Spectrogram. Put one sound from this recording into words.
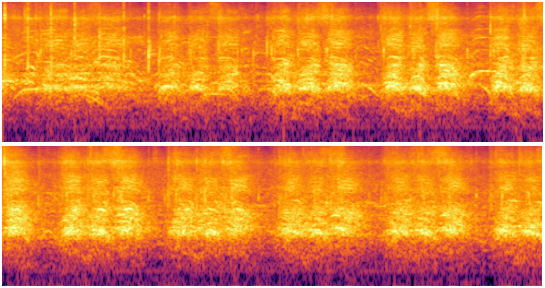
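A large crowd cheers and screams in a big echoing space.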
